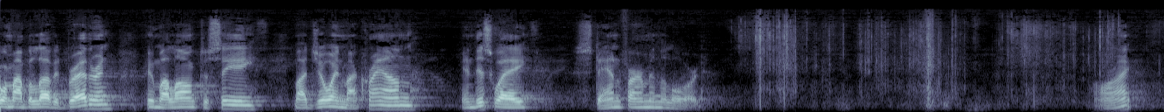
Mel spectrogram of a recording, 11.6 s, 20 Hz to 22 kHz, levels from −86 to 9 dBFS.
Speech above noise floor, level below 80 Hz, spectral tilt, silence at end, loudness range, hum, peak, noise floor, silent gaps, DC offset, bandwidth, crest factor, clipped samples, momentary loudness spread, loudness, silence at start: 35 dB; -64 dBFS; -4.5 dB/octave; 0.35 s; 18 LU; none; 0 dBFS; -51 dBFS; none; under 0.1%; 15.5 kHz; 18 dB; under 0.1%; 21 LU; -17 LUFS; 0 s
